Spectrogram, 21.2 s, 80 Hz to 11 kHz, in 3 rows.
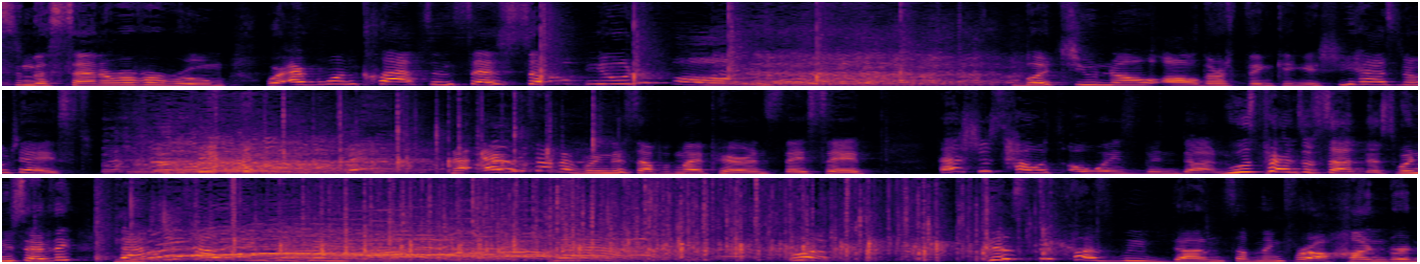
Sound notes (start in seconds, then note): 7.6 laughter; 14.7 cheers and applause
